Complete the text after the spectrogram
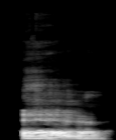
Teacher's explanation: That’s the American placement - a low, open, relaxed sound, which means the entire vocal system is also low and relaxed - the mouth and throat are open. So you want to relax the muscles inside the mouth and throat so those open cavities can become larger, and allow the voice box, this area here that houses the vocal cords, to relax and be low.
